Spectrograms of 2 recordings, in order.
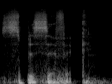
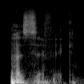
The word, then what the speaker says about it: specific: covered that last week it's pronounced specific not Pacific we clear on that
